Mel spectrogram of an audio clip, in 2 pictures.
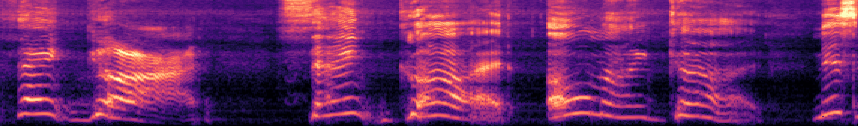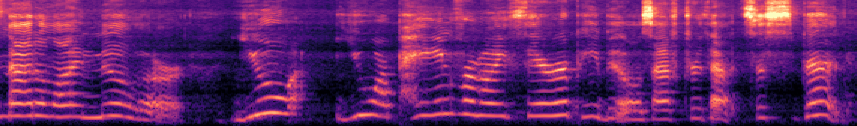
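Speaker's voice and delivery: high, loud, overjoyed cry; relieved joyful shout. Retold or imitated. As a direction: celebrate the ending. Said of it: "it's like".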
